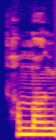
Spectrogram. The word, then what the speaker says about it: Hmong: in that area and a lot more of Hong people have moved in to that area M you don't pronounce the a m okay yeah M people have moved in since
